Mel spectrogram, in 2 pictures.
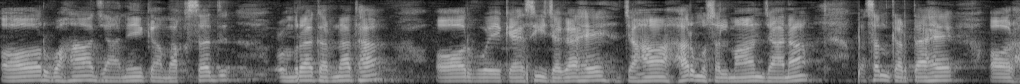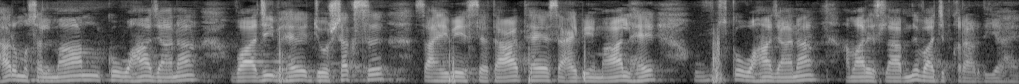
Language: Urdu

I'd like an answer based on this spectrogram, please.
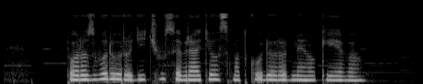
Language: Czech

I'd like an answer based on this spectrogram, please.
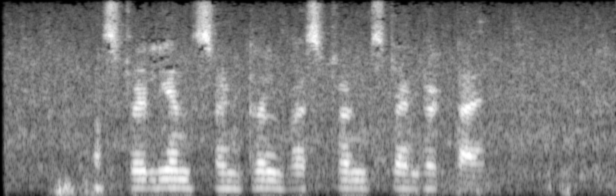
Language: Urdu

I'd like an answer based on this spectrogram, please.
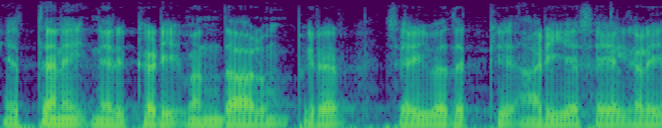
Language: Tamil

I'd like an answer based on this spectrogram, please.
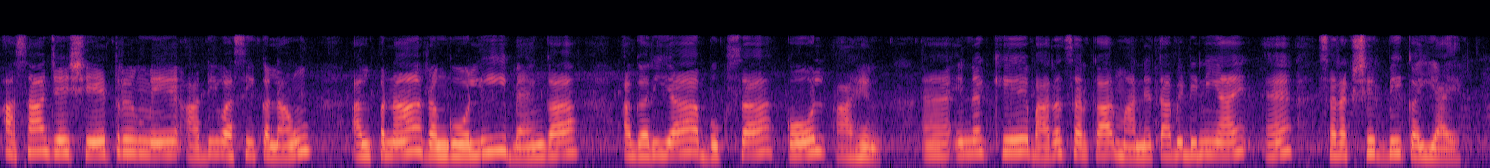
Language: Sindhi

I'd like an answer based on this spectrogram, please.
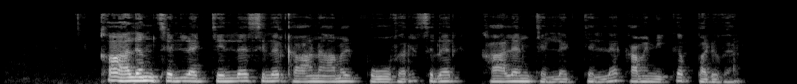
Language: Tamil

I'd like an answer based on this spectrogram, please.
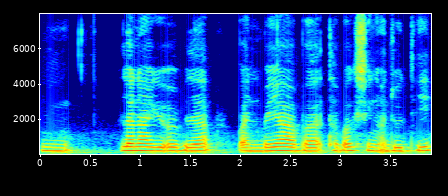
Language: Manipuri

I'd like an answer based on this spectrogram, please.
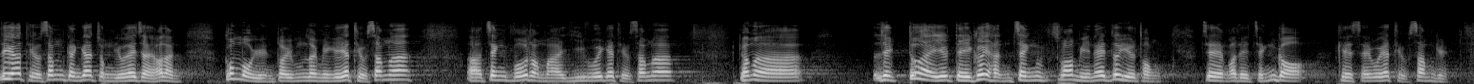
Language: Cantonese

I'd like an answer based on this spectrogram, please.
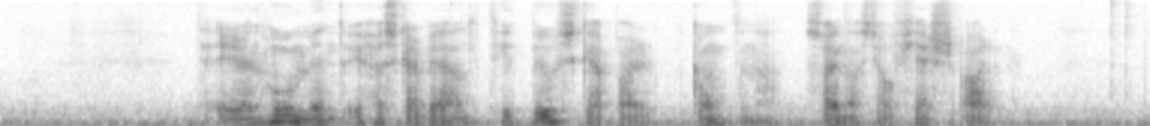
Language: Faroese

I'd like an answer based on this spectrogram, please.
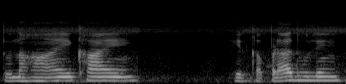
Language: Hindi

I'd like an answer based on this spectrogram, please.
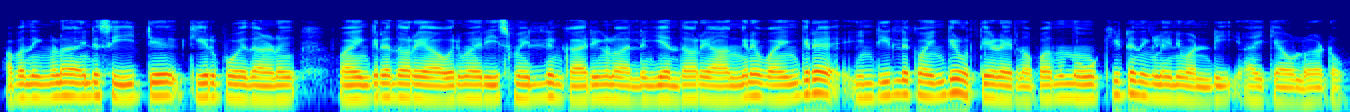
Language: Malayalam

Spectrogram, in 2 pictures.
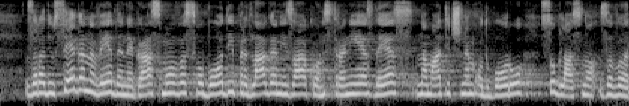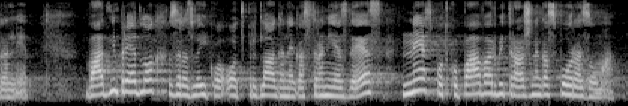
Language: Slovenian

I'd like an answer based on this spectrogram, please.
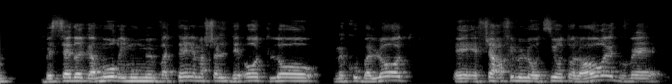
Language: Hebrew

